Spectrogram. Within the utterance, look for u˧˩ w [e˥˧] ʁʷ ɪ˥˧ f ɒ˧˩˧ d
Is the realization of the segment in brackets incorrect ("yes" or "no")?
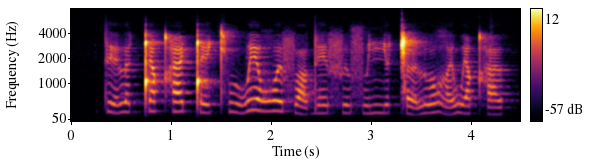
no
